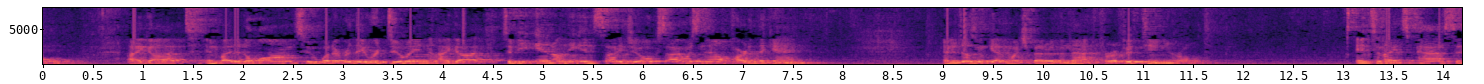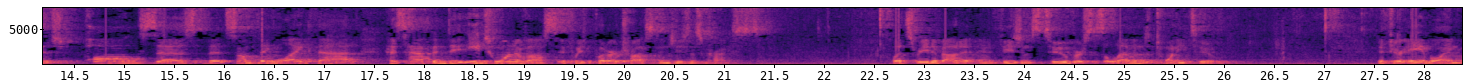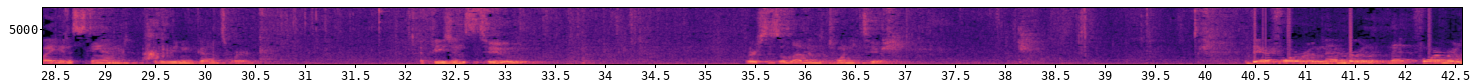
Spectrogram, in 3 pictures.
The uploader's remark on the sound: Sorry about the audio quality of this recording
